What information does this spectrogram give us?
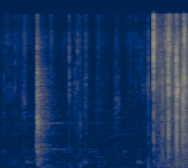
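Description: Cards are shuffled for a card reading: one quick burst of card noise, a few light taps, then a dense, rapid flurry of riffling cards at the end.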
